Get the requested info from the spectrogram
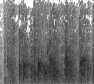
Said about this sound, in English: Because when you see what's happening in this room, people on video can't imagine. They think I sit there by myself. Just so they could see on video. Can everybody just clap? Just so.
